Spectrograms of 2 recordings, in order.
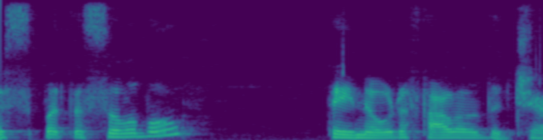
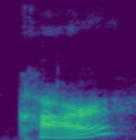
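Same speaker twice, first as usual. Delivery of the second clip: one loud clapped beat on "car"; clapped syllable; 2 semitones higher, 8 dB louder than usual. Shown as a demonstration. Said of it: "So you're gonna wanna clap".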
